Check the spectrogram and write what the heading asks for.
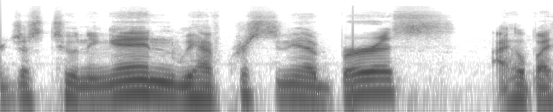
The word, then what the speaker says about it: Christina Burruss: know if you're just tuning in we have christina burris i hope i said it right i said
